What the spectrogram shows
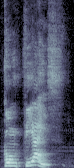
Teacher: tres vocales forman o están formando una sola sílaba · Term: triptongo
